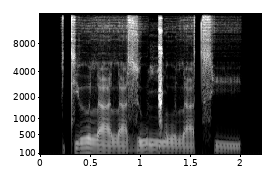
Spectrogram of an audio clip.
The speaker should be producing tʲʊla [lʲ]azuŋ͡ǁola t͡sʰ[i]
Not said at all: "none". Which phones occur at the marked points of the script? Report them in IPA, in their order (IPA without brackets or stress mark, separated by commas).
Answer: l, i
